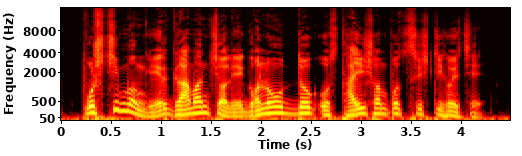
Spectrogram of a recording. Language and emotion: Bengali, neutral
